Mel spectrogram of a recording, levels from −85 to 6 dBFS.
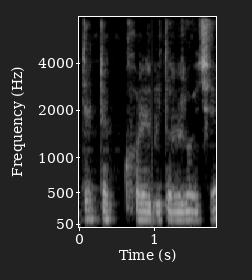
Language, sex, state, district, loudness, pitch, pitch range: Bengali, male, West Bengal, North 24 Parganas, -31 LUFS, 115 Hz, 115-120 Hz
